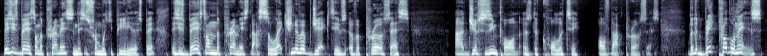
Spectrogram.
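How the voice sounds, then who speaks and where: A man from Barnsley hosts his podcast in a brisk, straight-talking, chatty manner. His voice sits a little high for a man. It comes across close and dry, with no room sound at all. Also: expressive, fairly bright tone, no echo. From Barnsley, England. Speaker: podcast host. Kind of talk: solo business podcast.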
